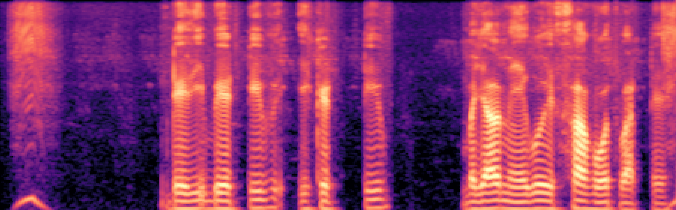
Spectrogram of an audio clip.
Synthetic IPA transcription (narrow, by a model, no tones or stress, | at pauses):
ɖeːɾibeːʈɪʋɪkɪʈiʋ | bəd͡ʒaːɾmeːɡoɪsaɦoːt̪baːʈ̪eː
